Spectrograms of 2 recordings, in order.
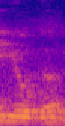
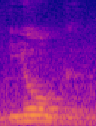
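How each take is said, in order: First: The final vowel is pronounced. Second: The final vowel is silent. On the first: It follows the original classical pronunciation. "if you still want to retain the Sanskrit pronunciation" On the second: It follows modern everyday speech habits. "the final vowel remains uh, unpronounced"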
